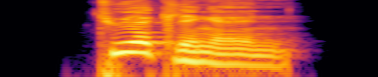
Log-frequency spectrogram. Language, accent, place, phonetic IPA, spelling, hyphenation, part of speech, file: German, Germany, Berlin, [ˈtyːɐ̯ˌklɪŋl̩n], Türklingeln, Tür‧klin‧geln, noun, De-Türklingeln.ogg
- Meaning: plural of Türklingel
